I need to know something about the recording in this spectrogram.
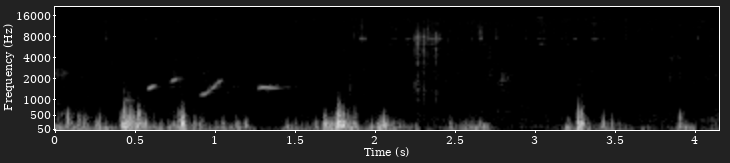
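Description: Wind buffeting a phone's microphone in irregular low gusts. A few short, high chirps come about a second in.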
